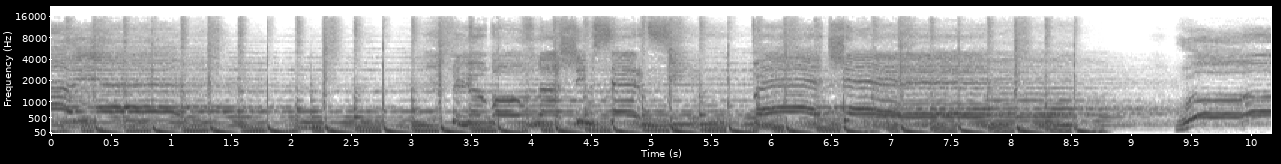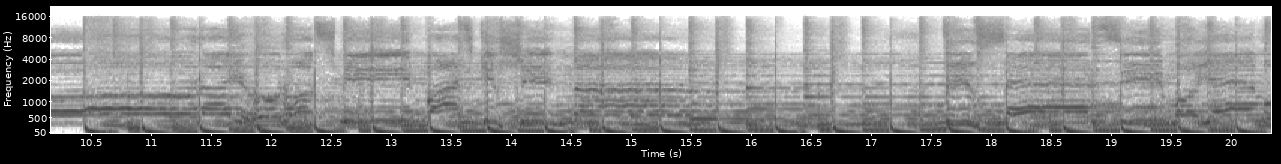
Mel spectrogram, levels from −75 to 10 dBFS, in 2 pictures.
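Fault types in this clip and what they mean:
Nothing stood out as a fault on listening.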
